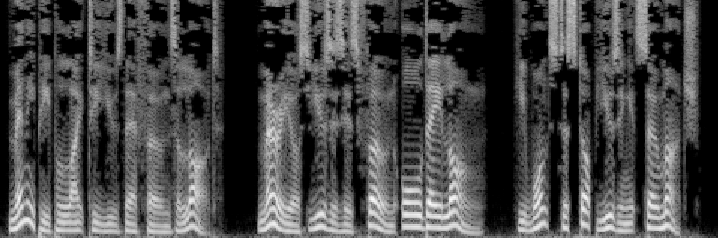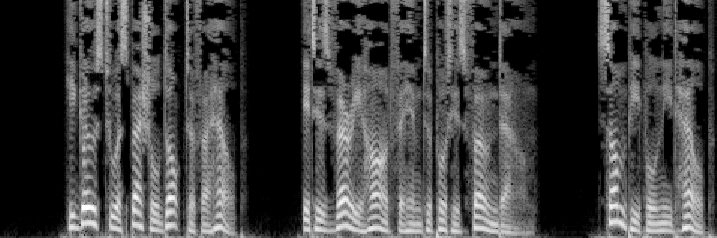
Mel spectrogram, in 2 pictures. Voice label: learn english through news beginner slow; phone addiction looks like a real problem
